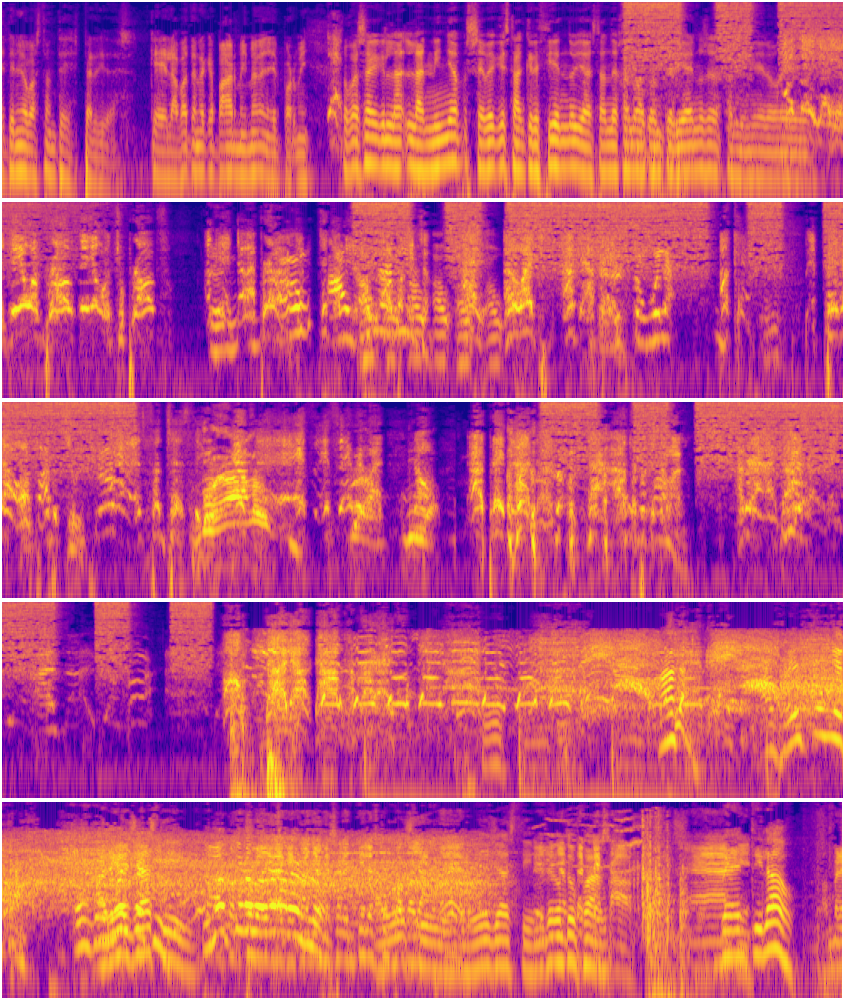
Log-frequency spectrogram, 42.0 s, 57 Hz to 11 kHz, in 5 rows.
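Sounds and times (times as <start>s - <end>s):
speech: 0.0s - 25.0s, 27.4s - 31.2s, 31.8s - 42.0s
pepper spray hissing from an aerosol can: 6.2s - 9.6s, 11.9s - 18.3s, 22.1s - 27.5s
laughter: 21.5s - 23.6s, 28.4s - 40.0s.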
